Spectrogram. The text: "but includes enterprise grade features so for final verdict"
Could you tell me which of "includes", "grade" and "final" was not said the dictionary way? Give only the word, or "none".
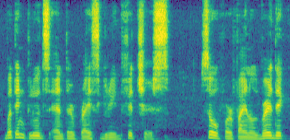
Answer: includes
